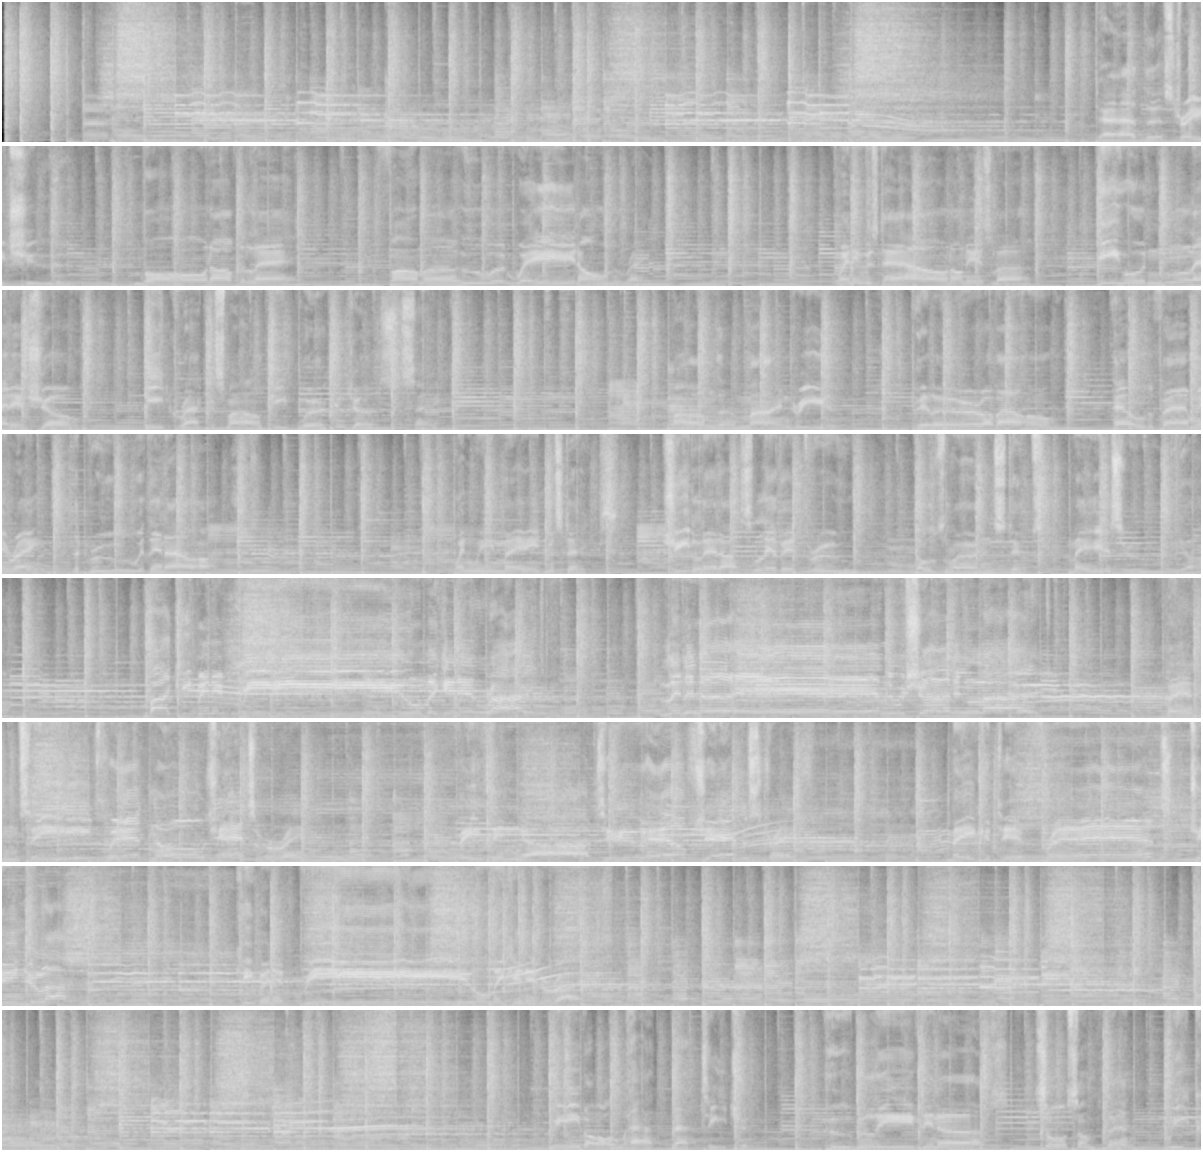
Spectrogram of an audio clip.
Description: a straight ahead shuffle feel song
